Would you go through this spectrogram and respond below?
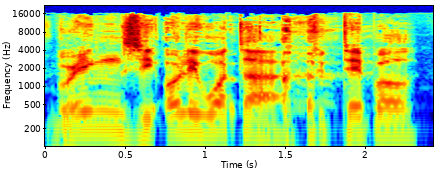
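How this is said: It is said in a put-on French accent.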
